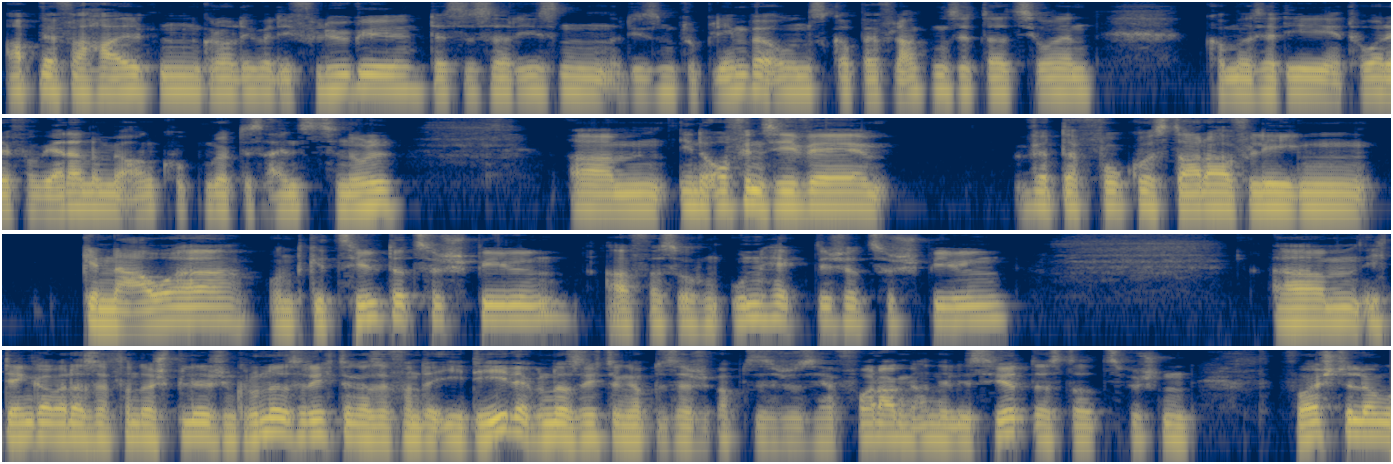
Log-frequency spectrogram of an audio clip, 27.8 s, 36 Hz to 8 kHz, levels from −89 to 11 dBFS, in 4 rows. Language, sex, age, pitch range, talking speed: German, male, 20-39, 105-120 Hz, 160 wpm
